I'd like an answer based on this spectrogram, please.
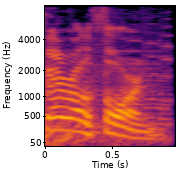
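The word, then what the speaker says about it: Ferrothorn: eternities Buton guard lookus pharoh Thorn which is the pronunciation of that Pokemon unlike what somebody else says I refuse it's not that one I am looking forward to using Ferro Thorn and Ferro seed in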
